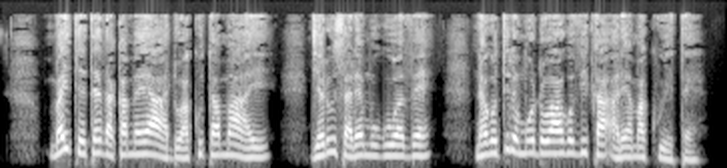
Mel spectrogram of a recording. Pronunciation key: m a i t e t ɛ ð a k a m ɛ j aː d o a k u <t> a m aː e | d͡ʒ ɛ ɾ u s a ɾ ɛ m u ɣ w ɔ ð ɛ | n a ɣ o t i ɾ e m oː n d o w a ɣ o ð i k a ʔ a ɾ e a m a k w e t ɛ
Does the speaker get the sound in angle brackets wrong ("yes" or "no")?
no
